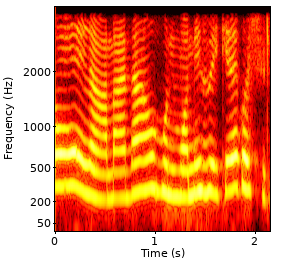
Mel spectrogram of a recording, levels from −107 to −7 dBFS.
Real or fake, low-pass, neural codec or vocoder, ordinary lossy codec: fake; 3.6 kHz; codec, 16 kHz, 1 kbps, X-Codec, HuBERT features, trained on balanced general audio; none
